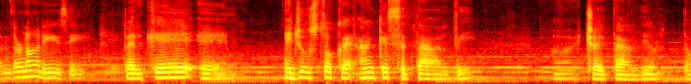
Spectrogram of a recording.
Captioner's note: speaking in foreign language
